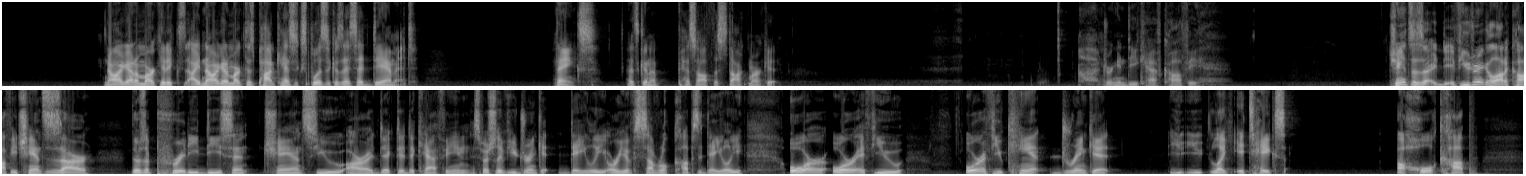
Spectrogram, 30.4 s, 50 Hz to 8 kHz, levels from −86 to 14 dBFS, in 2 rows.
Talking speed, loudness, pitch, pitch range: 160 wpm, -20 LUFS, 90 Hz, 80-110 Hz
